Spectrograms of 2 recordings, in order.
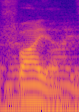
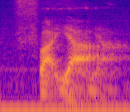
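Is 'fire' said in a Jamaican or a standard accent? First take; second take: standard; Jamaican. First: The word is said in a standard accent. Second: The word is said in a Jamaican accent. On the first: "not fire" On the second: "You know how the so-called Jamaicans say it"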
